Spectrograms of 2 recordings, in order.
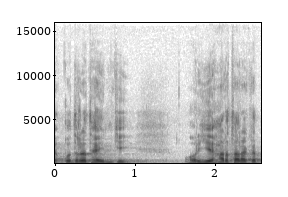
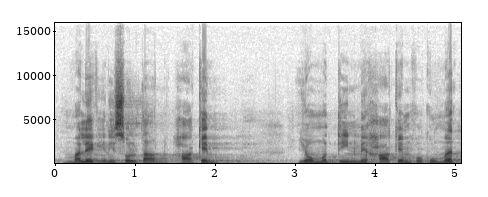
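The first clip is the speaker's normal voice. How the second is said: ordinary talk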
